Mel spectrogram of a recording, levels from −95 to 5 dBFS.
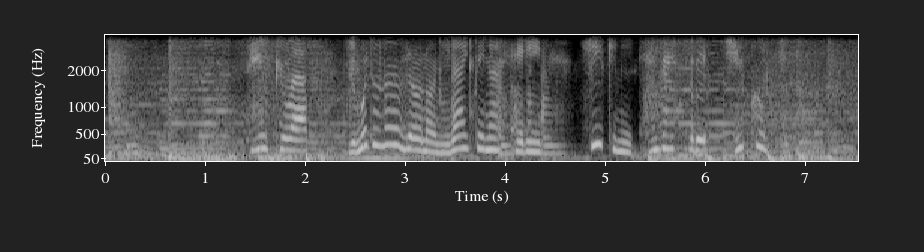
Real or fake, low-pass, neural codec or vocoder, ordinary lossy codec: fake; 3.6 kHz; codec, 16 kHz, 2 kbps, X-Codec, HuBERT features, trained on balanced general audio; Opus, 32 kbps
